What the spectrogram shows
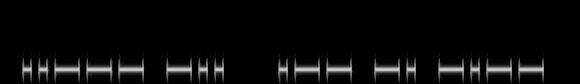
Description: Morse code, heard as a keyed tone, about 15 wpm, 700 Hz. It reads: 2D WNY
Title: Field Day Exchanges - 15wpm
